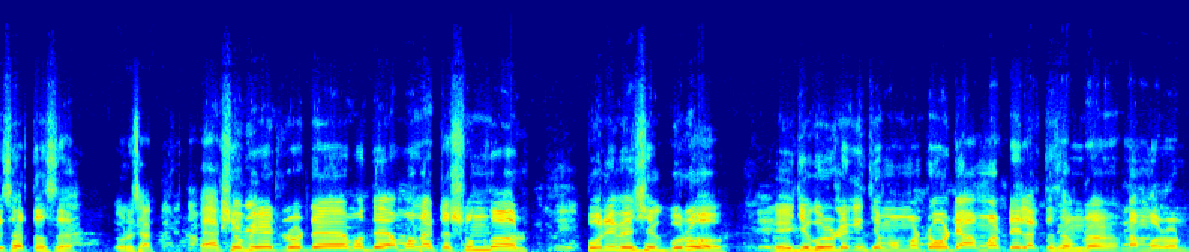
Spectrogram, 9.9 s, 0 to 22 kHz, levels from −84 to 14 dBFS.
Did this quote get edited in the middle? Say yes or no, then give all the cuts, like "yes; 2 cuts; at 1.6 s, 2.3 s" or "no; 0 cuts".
no; 0 cuts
